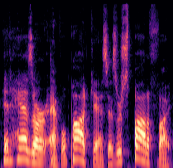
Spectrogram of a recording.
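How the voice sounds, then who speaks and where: A man's voice: sits high, big pitch swings, quick pace, creaky, a bit bright. A man co-hosting a podcast, bantering casually and joking with some swearing. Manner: profane, joking. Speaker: podcast co-host.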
